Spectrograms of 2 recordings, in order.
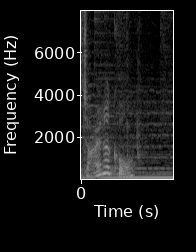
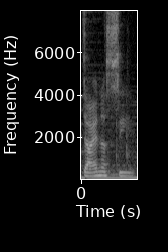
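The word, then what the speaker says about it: Diancie: Is it Dynasty? I thought it was always Dinocle. Oh. It's Dynasty. Or Diancy. Wow, I've been fucking that up my whole life.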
